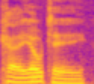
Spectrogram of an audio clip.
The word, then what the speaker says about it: Cayote: remember rightly this latter was a regular coyote pronounced coyote of the farther deserts and if it was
